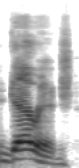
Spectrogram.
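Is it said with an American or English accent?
English. It is said with an English accent.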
